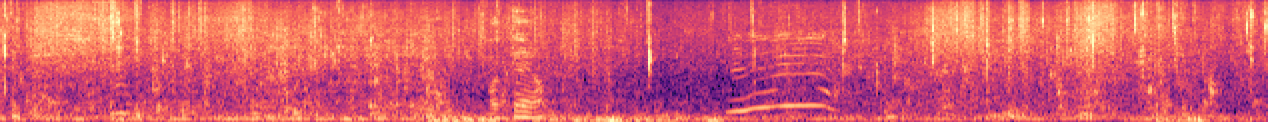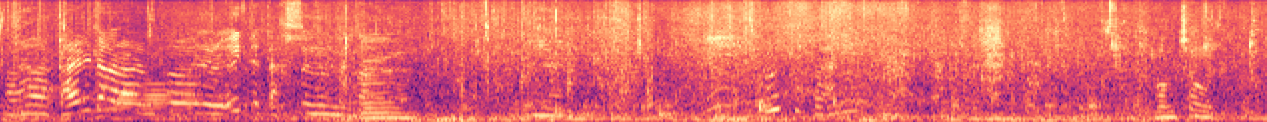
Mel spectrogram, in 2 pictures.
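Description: Men talk casually outdoors.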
